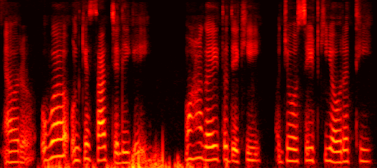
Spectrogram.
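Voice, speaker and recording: A woman's voice: mid-range voice, takes it slowly, vocal fry, noisy background. A woman telling a simple folk story in a homely, casual way, often restarting her sentences.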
